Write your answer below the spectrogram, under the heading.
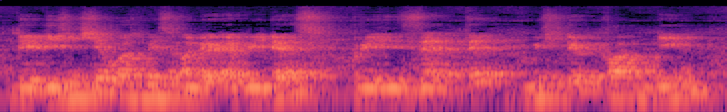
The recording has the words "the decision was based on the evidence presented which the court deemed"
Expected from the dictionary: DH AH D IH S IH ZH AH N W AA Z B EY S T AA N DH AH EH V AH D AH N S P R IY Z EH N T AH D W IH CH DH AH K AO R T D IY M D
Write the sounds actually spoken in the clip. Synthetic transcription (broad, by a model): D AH D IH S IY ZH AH N W AA S B EY S T AA N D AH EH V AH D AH S P R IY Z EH N T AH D W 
